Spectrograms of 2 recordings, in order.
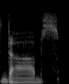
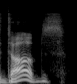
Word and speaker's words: Doubs: So yeah, it's uh it's Dobs. It's Dobs. You know, it's actually Dobs.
